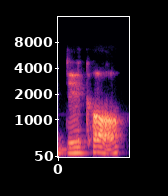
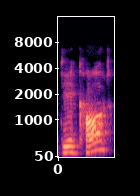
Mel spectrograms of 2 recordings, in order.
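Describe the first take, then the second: First: Descartes with the last T left silent; silent final T. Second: Descartes with the T pronounced at the end; sounded final T. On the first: Host likening it to a car, Descartes without the T. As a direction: say Descartes ending on an open 'car' sound. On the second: Host asking friends how to pronounce it, Descartes with sounded T. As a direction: say Descartes ending in a hard T. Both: Shown as a demonstration.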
